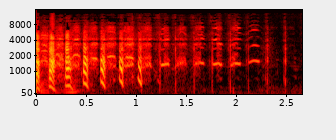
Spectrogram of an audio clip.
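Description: A loud, harsh beeping repeats rapidly, about a dozen honk-like pulses in quick succession. It starts buzzy and rich, then thins into higher, cleaner tones. No voices.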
